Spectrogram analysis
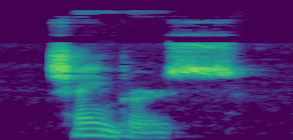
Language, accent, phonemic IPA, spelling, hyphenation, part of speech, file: English, Southern England, /ˈt͡ʃeɪmbəz/, chambers, cham‧bers, noun / verb, LL-Q1860 (eng)-chambers.wav
- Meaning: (noun) A set of rooms in a building used as an office or a residential apartment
